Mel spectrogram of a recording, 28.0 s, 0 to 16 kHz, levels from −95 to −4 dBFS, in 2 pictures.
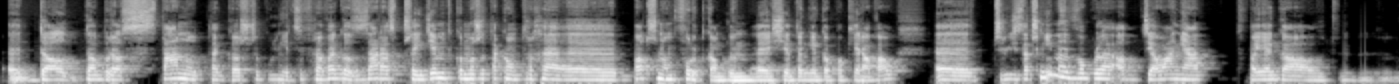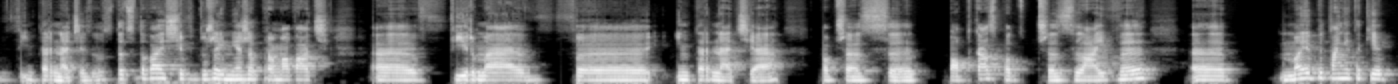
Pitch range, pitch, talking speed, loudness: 125-160 Hz, 135 Hz, 90 wpm, -14 LUFS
